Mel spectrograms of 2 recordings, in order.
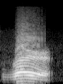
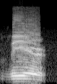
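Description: First: The vowel sounds like 'er'. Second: The vowel sounds like 'air'. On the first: The speaker calls it right. "it's were" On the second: The speaker calls it wrong. "Many people pronounce this word where, but it's not where"

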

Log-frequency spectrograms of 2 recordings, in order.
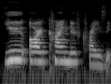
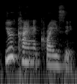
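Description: First: Each word is said separately and in full. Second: The words are contracted and run together. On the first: "Normalde nasıl duymayı umuyoruz?" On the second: "Bakın burada hem you are, you're kinda crazy"

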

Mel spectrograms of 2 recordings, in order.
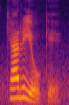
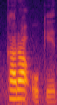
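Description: First: It is said with an English-style pronunciation. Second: It is said with a Japanese-style pronunciation. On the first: The speaker calls it wrong. "most of the time in English, when you say karaoke, which does not have any meaning in Japanese. please do not say karaoke" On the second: The speaker calls it right. "say karaoke. That's the correct pronunciation"

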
